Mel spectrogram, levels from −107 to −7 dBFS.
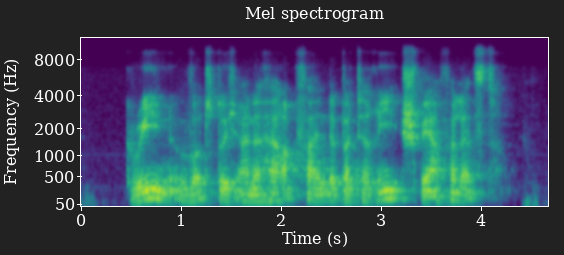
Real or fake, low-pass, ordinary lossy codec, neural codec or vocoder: real; 7.2 kHz; Opus, 24 kbps; none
